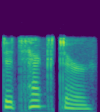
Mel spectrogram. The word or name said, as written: detector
